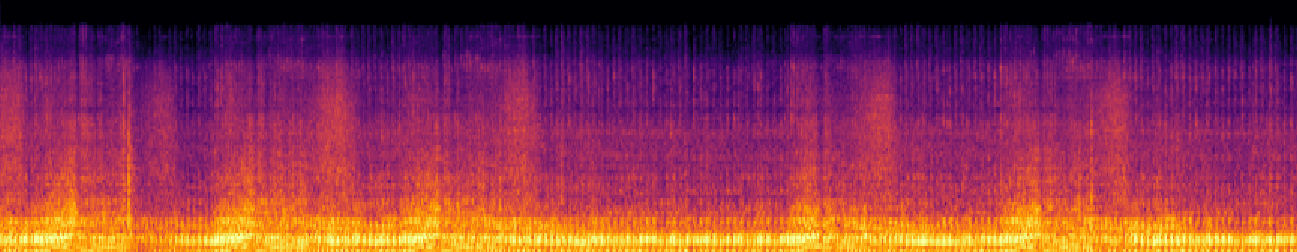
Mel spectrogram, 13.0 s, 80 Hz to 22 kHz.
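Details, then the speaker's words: Honda GL650 first start after full rewire, stock headers with crossover into a merge and Cone Engineering muffler, pipes smoking as paint bakes on: deep even exhaust burble with clean throttle blips, no knocks or misfires; normal revving. "it's probably good for the first start the smoke it's baking the paint onto the pipes and the heat wrap and whatnot this sounds really good right"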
